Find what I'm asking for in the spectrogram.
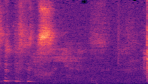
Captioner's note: laughs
